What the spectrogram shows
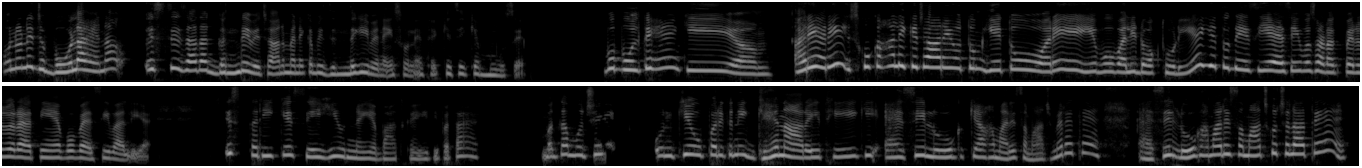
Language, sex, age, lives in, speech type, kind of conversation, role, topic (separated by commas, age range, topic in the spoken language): Hindi, female, 35-39, India, conversation, podcast, guest, आपको अकेलापन सबसे ज़्यादा कब महसूस होता है?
